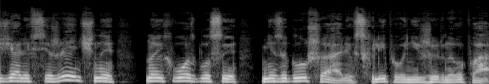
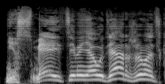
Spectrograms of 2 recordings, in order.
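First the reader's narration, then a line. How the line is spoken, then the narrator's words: Shouting old man. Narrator (Russian): кричал старик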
